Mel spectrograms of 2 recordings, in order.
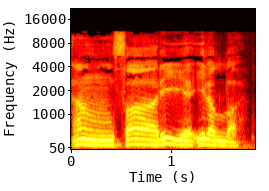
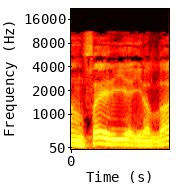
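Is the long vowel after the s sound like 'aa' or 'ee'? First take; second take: aa; ee. First: The long vowel after s is an open 'aa'. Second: The long vowel after s tilts toward 'ee'. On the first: The speaker calls it right. "وإنما من أنصاري إلى الله" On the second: The speaker calls it wrong. "أنصيري يعني خطأ"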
